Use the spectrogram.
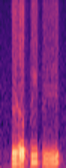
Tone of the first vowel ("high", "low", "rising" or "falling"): low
